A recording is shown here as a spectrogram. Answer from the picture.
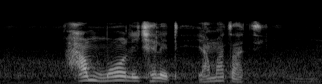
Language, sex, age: Southern Sotho, male, 22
